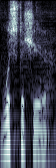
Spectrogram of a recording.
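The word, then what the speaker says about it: Worcestershire: bit of werer sauce and that's how it's pronounced werer right and uh give it a good mix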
